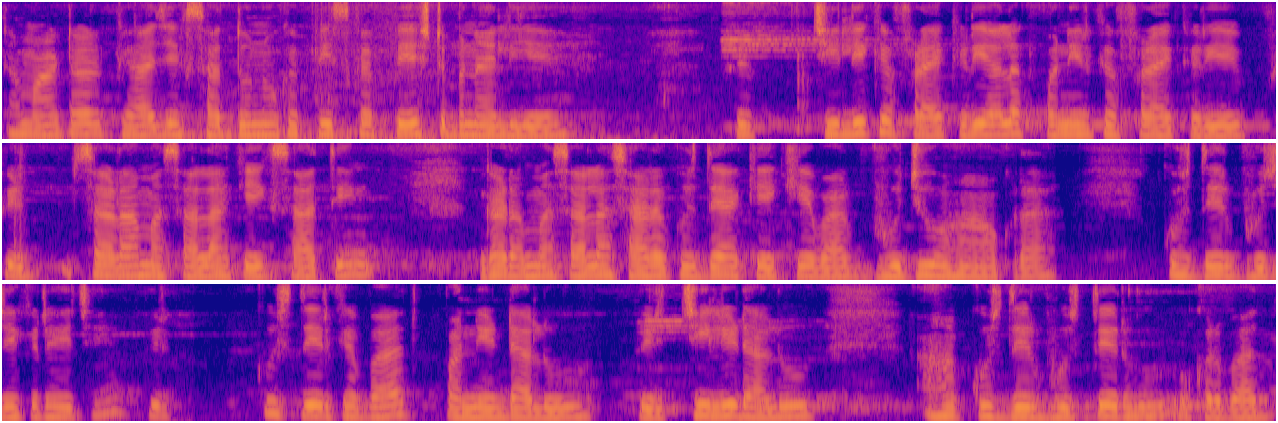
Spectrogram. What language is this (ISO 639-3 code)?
mai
